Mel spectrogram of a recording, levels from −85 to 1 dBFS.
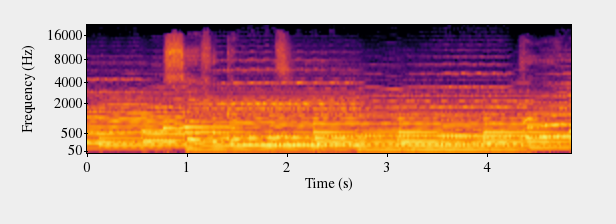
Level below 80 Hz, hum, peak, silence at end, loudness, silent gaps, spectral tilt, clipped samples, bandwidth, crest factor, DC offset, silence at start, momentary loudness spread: -40 dBFS; none; 0 dBFS; 0 s; -11 LUFS; none; -5.5 dB/octave; under 0.1%; 18 kHz; 10 dB; under 0.1%; 0 s; 3 LU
